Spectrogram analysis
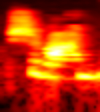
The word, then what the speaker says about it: Chivon: Well, firstly, can you correct me if I was wrong on the pronunciation of your name? No, Siobhan, you're right.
